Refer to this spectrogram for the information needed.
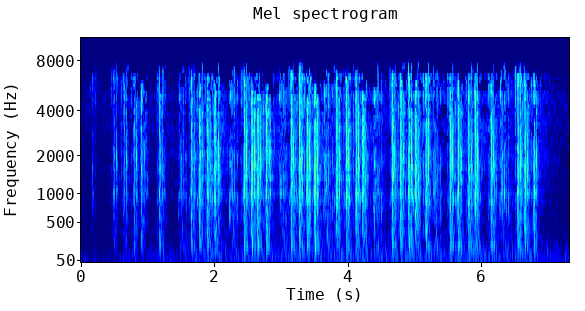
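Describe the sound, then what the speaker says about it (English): A typewriter clatters in quick bursts of sharp, close keystrokes, the rapid clicks bunching into runs separated by brief pauses, loud and alone with no talking over them. "I couldn't possibly finish typing this engrossment tonight"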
